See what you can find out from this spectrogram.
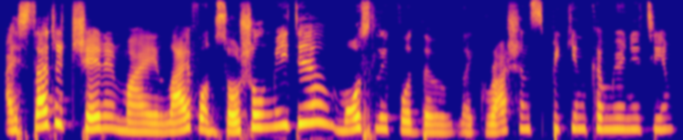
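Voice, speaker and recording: A woman from Kazakhstan, telling her life story as a vlogger in halting full of "like" fillers. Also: sits high, animated, no room sound, studio quality. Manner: halting non-native English, many "like" fillers. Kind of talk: personal life story monologue.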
